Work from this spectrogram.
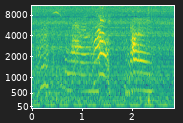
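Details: Ragdoll kittens raised indoors at a cattery in central Kansas, several thin high-pitched meows in quick succession, rising and falling, over a faint steady hum.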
